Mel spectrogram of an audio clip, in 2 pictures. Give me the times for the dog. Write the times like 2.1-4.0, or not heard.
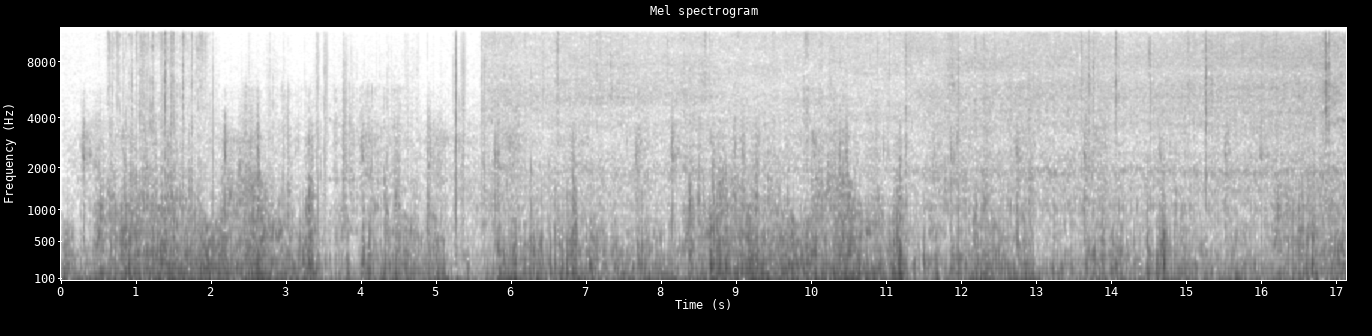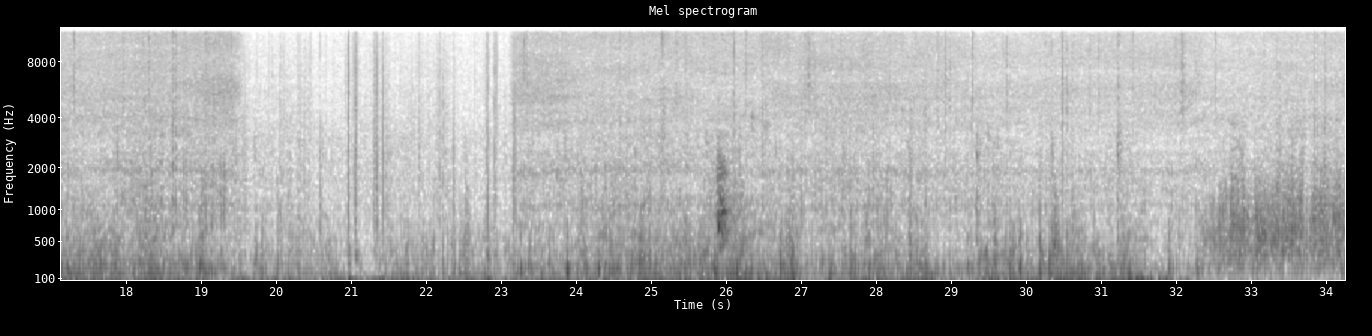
25.9-26.6.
